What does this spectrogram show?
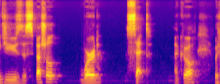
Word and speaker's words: cet: Well, this friend, this is pronounced set in the feminine, cet ami.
